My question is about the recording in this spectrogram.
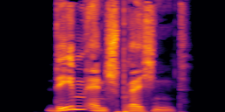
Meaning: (adjective) 1. appropriate 2. corresponding; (adverb) accordingly
- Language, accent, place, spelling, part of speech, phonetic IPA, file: German, Germany, Berlin, dementsprechend, adjective, [ˈdeːmʔɛntˌʃpʁɛçn̩t], De-dementsprechend.ogg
